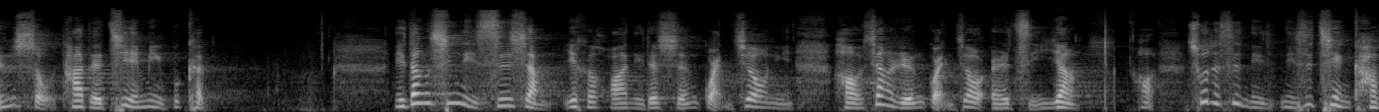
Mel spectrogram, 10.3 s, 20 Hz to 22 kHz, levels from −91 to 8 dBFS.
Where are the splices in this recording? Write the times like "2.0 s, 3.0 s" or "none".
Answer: 2.9 s, 8.4 s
